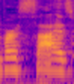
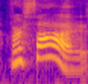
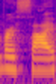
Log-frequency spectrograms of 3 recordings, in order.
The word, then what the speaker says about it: Versailles: was did you just you just pronounce the s in versailles should we pause go back did i wake up versailles just go back xavier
